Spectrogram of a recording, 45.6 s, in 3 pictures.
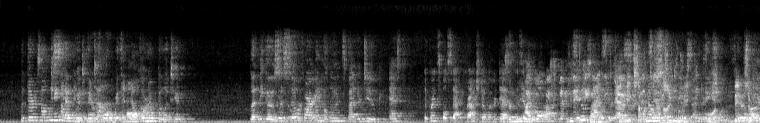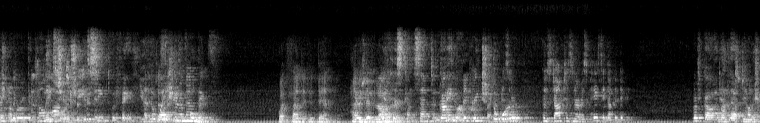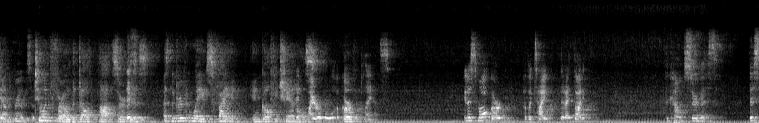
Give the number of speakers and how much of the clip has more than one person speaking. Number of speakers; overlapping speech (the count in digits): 10, about 46%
